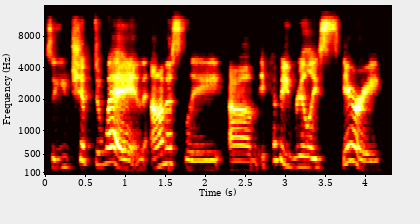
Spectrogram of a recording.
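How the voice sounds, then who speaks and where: Interview host: woman with a bright, forceful voice, encouraging and affirming. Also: mid-range voice, sing-song, a little slow, husky. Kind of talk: casual interview talk.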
